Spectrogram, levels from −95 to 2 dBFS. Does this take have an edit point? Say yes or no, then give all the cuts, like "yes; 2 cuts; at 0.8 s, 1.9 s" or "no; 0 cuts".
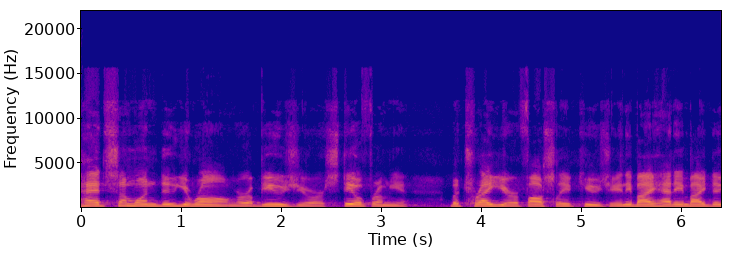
no; 0 cuts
